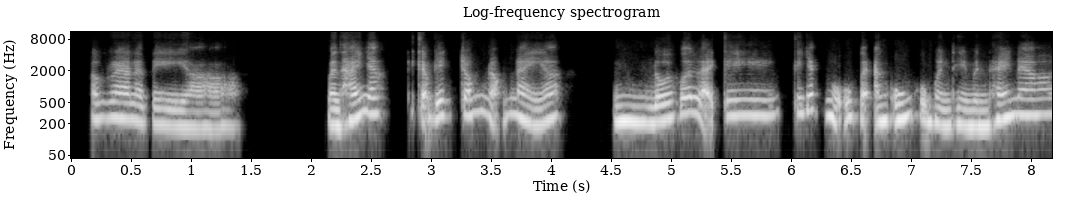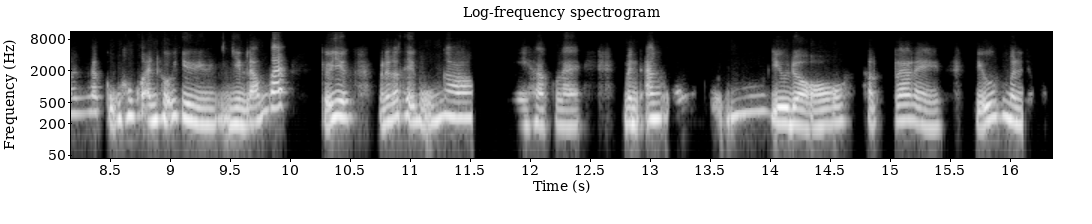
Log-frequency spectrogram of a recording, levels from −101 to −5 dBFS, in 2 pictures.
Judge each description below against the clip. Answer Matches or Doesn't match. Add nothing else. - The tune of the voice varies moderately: Doesn't match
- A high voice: Matches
